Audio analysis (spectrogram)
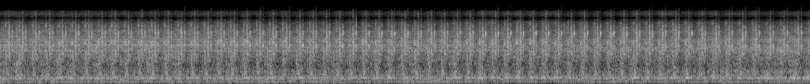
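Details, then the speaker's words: Renix Jeep on normal fuel after troubleshooting: steady idle with a regular uneven pulse about four times a second, a small repeating misfire. The front cylinder is now firing where it made no heat before. "That don't look right. Sounds like it's just got a small miss."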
